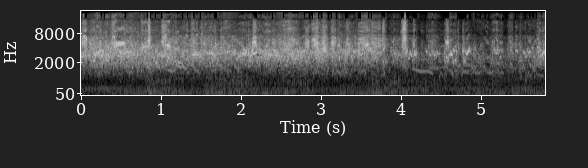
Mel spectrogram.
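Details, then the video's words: Budgie colony in an aviary, busy high-pitched twittering with clear squawky chirps early on, then thinning toward the end into scattered short calls and brief gaps. "Beautiful budgies chirping sound"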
